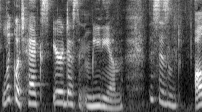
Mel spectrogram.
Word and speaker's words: Liquitex: it out liquid-liquid ticks yeah that's how it's pronounced liquitex iridescent medium this is a large jar of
